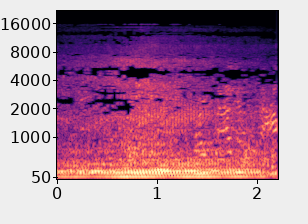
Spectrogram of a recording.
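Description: A motorbike engine passing close by, its low hum swelling to a peak about halfway through and easing off as it rides away.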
